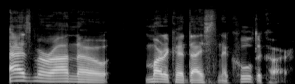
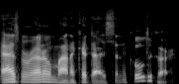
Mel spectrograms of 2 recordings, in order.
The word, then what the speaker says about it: Asmoranomardicadaistinaculdacar: we're going to be talking about, I can't pronounce this. Hunter, you had it down earlier. What are we looking at? This is Asmoranomardicadaistinaculdacar. Beautiful. You almost stumbled on that. No, dude. Asmoranomardicadaistinaculdacar.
